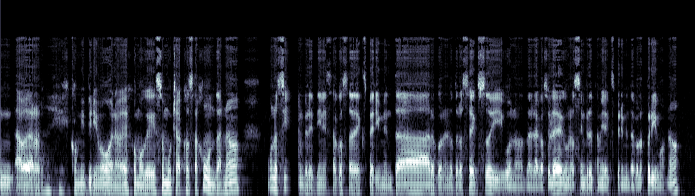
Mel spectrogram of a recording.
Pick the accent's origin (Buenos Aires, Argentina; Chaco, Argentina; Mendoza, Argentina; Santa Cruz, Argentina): Buenos Aires, Argentina; Hace poco estaba en la estación de mi ciudad natal, de Buenos Aires.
